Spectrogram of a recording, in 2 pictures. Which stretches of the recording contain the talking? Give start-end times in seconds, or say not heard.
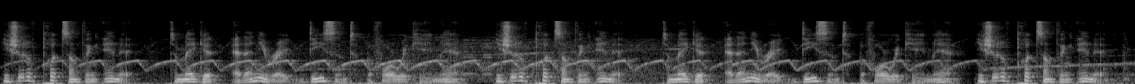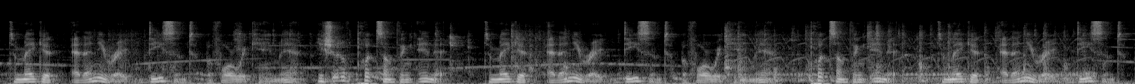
0.0-22.6.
